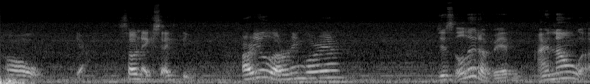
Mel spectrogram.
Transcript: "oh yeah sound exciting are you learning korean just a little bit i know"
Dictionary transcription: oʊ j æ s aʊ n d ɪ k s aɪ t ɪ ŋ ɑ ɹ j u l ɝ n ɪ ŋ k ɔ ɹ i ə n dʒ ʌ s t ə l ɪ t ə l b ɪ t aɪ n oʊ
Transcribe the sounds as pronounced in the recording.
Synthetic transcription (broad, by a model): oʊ j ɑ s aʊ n ɪ k s aɪ t ɪ ŋ ɑ ɹ j u l ɝ n ɪ ŋ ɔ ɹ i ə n dʒ ʌ s t ə l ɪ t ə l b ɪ t aɪ n oʊ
